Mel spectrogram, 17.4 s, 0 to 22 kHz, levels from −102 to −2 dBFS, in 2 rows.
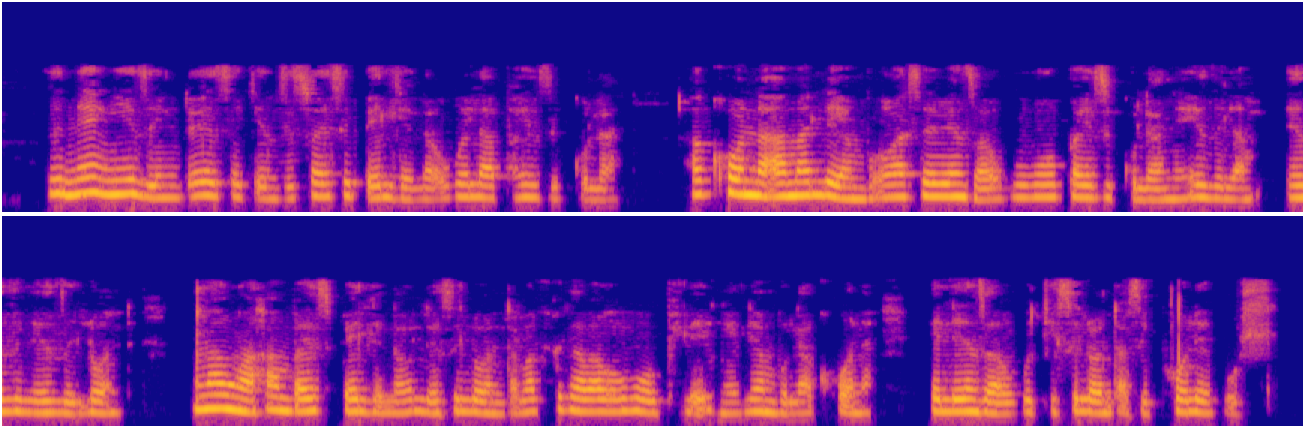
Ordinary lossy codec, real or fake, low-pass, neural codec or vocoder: MP3, 48 kbps; real; 7.2 kHz; none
